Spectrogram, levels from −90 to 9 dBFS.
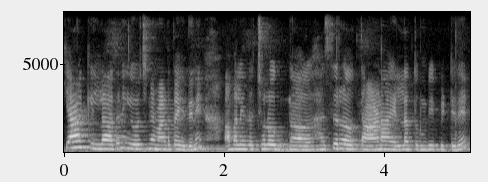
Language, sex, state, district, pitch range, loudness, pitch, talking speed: Kannada, female, Karnataka, Gulbarga, 220-250 Hz, -18 LUFS, 230 Hz, 155 wpm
